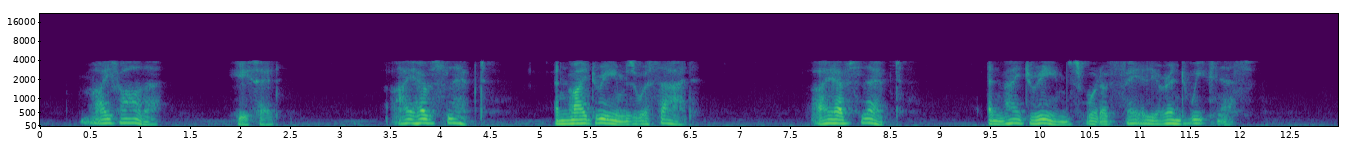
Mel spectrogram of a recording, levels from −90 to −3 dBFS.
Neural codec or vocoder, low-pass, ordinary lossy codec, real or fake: codec, 16 kHz, 4 kbps, X-Codec, WavLM features, trained on Multilingual LibriSpeech; 7.2 kHz; AAC, 16 kbps; fake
